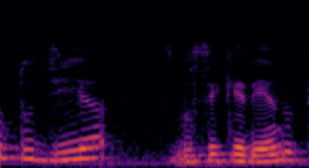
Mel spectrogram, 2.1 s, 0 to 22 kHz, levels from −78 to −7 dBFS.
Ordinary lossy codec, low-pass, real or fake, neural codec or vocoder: none; none; real; none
